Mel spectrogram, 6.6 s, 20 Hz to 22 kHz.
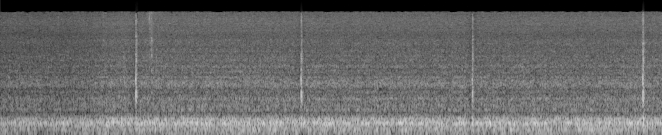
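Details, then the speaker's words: Blend door actuator in a used car at an Australian auction: a sharp faint click about every 1.7 s over a steady idle as the actuator hunts for position; the air con is icy cold, and the noise later stopped by itself. "sounds like the blend door is making a bit of noise Make some room to fit in there and if you come in here and have a listen hear that noise that's our blend door trying to"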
